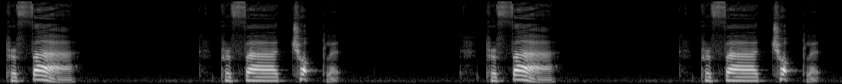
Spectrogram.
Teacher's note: I hold one stable pitch for the word prefer and go up for the first syllable of chocolate. Again, I go down at the end of the phrase.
